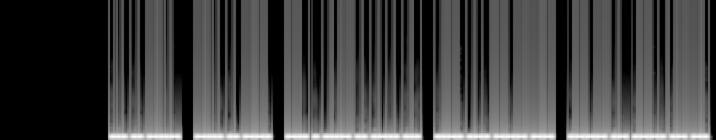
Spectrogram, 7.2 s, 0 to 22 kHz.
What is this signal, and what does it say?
Morse code, heard as a keyed tone, about 46 wpm, 700 Hz. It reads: SIX BIG DEVILS FROM JAPAN
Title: Pangram Challenge v2 - 45wpm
